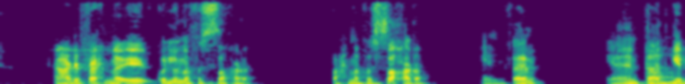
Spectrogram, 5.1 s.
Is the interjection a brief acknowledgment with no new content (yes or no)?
yes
